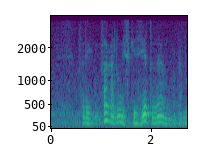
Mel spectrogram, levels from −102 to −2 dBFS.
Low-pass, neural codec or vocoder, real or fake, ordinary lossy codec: 3.6 kHz; none; real; none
